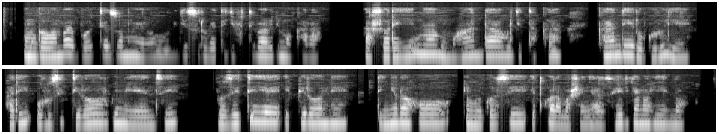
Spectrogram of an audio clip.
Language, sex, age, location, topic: Kinyarwanda, female, 36-49, Huye, agriculture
